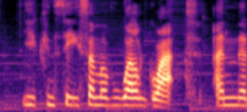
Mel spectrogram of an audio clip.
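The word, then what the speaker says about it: Huelgoat: can see some of well gwat and the name of our village is written whoa gate h-u-e-l-g-o-a-t so it looks like who else goat but it's breton not french breton and the pronunciation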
